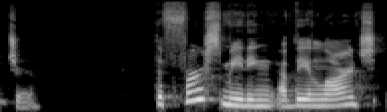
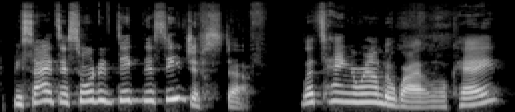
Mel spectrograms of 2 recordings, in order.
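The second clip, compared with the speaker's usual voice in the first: put-on eager boy; 7 semitones higher than usual. Toby voiced eagerly.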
